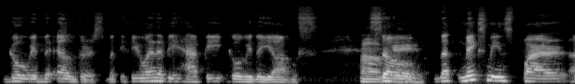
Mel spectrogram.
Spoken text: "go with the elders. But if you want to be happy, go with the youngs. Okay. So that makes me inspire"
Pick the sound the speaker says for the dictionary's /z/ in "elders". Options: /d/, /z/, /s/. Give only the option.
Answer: /s/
